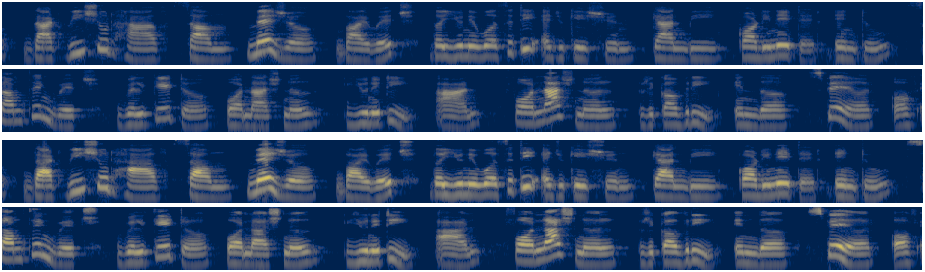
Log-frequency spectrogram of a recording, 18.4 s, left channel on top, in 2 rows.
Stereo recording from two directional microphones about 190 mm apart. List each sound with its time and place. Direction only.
0.3 s a woman's voice: 10° right (ahead or behind)
12.7 s a woman's voice: 25° left (ahead or behind)
13.1 s a woman's voice: 15° right (ahead or behind)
